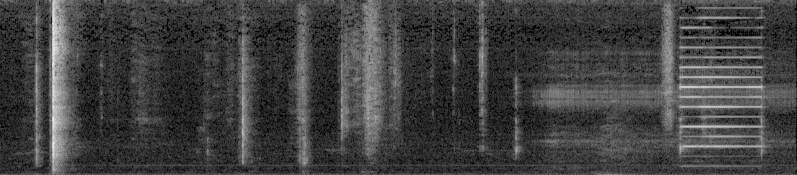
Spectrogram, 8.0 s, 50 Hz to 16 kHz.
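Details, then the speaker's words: Retro ATX PC board at power-on, cooled to about 47 degrees: after clicks and handling, a single long steady POST beep indicating no RAM detected. "okay to say no Ram and the ram is connected to this"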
